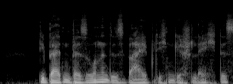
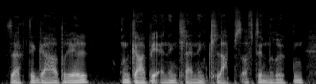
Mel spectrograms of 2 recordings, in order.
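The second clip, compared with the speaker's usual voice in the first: ordinary delivery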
